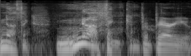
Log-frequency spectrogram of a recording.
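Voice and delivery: emphasis lands on the second, repeated "nothing". Quoting a tagline that always seemed weird: stress on the second 'nothing'. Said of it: "I see the emphasis there".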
